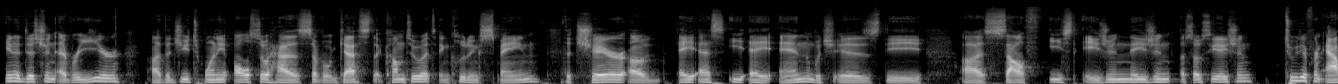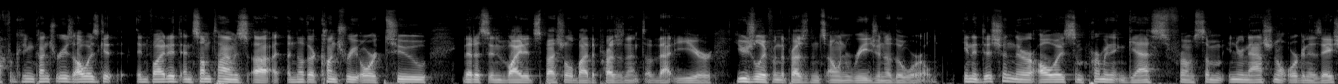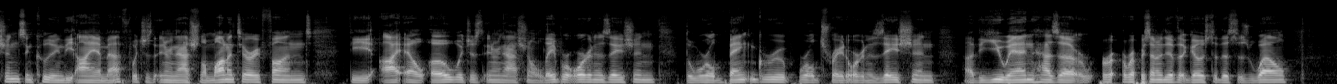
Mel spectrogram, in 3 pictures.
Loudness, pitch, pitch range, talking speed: -22 LUFS, 105 Hz, 100-115 Hz, 165 wpm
